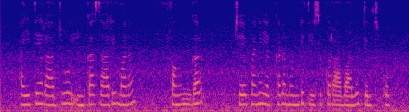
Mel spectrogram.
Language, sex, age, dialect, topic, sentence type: Telugu, female, 60-100, Telangana, agriculture, statement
